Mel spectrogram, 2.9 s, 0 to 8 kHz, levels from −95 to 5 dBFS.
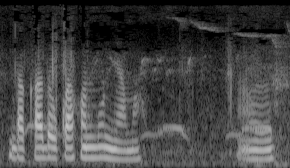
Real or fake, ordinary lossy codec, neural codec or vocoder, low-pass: real; MP3, 32 kbps; none; 7.2 kHz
